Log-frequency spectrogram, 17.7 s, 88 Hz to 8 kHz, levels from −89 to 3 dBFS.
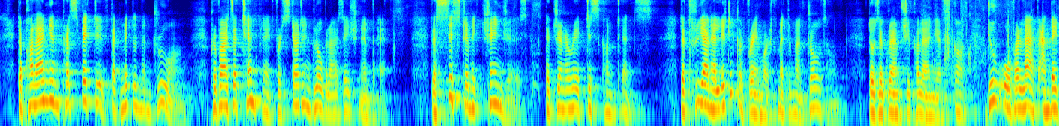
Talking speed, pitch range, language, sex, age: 125 wpm, 140-180 Hz, English, male, 60-79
